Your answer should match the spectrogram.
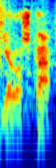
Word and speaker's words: Jaroska: That's so funny how you pronounce my name. I love it. – So, Devidas Jaroska. That's how you pronounce it.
